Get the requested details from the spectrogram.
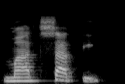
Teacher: Y la Aleph está completamente muda, sin vocal, sin llevar, sin nada.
